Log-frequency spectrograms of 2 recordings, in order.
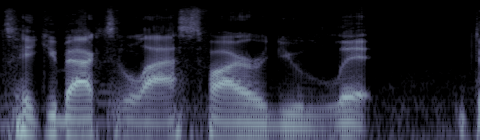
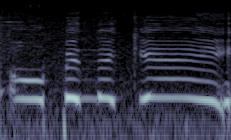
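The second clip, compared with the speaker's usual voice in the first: put-on calling out, much higher, slower. The speaker imitates the guy who calls out from the drawbridge: drawbridge guard calling out. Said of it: "the guy who goes".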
